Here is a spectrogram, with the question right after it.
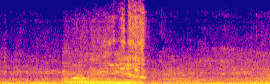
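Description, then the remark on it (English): Race car engines roar loudly on a banked track, revving hard with a sharp high-pitched surge as a car screams past on the back stretch, then the drone settles into a steady engine hum. “as they go down the back stretch, there goes Bailey again into Riverside, making a run on Devonport”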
